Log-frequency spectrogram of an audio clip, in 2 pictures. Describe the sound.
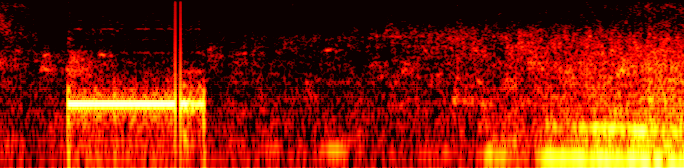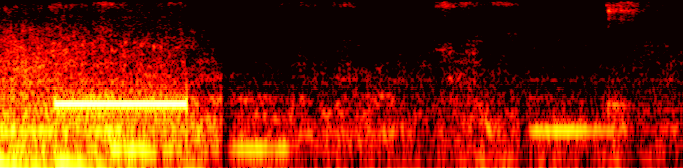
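Ringback tone of an outgoing phone call to a bank: two steady, mid-pitched tone bursts of about a second each, separated by a long gap of faint line noise and murmur.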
